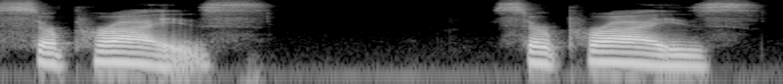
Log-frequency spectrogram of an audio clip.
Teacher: even though this is spelled with an S, the sound is that of a Z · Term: Z sound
